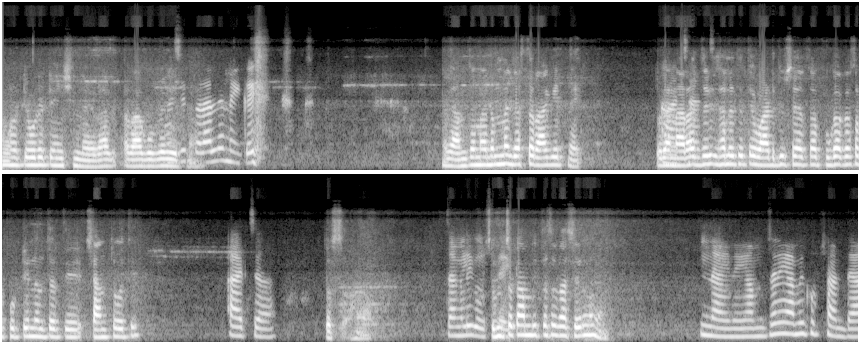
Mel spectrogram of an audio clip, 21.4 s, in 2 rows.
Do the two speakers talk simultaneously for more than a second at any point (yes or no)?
no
